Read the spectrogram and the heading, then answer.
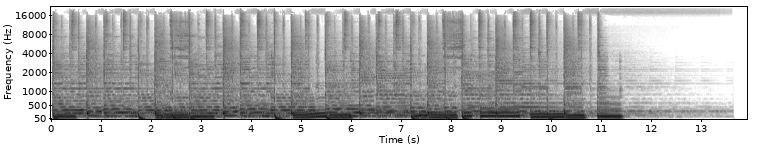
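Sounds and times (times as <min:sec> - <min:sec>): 
two guitars playing: 0:00.0 - 0:13.2.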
